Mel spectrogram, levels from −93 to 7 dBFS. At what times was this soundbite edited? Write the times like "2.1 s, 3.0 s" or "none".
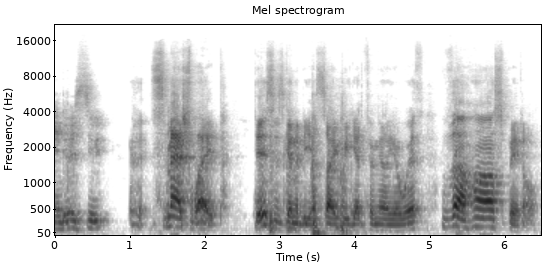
none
